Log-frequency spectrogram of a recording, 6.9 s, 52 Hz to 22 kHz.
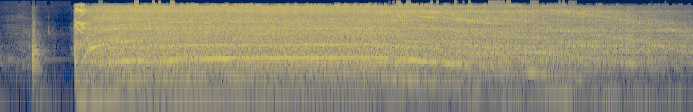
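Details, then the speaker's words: DeWalt DWS727 type 1 miter saw after motor bearing replacement (previously sounded very rough): quick spin-up to a clean even whine, smooth coast-down, no rumble; bearings sound good. "Sounds much better."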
